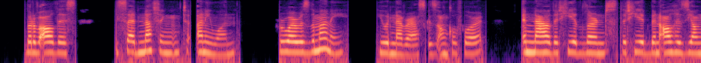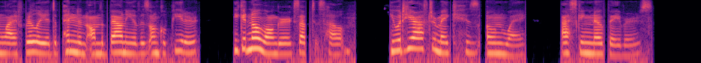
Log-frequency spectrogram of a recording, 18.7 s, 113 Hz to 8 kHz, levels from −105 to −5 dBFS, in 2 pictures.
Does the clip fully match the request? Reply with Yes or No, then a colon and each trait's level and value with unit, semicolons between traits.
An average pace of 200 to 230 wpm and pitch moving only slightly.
Yes: fast, 205 wpm; narrow, 1.6 semitones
